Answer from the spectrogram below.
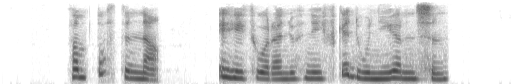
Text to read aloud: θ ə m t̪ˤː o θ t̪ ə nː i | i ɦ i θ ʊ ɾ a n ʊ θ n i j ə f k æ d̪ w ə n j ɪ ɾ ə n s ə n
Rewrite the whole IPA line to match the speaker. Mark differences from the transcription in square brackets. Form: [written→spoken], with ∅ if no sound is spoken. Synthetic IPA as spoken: θ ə m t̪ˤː o θ t̪ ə nː [i→æ] | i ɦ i θ ʊ ɾ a n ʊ θ n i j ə f k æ d̪ w ə n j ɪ ɾ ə n s ə n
